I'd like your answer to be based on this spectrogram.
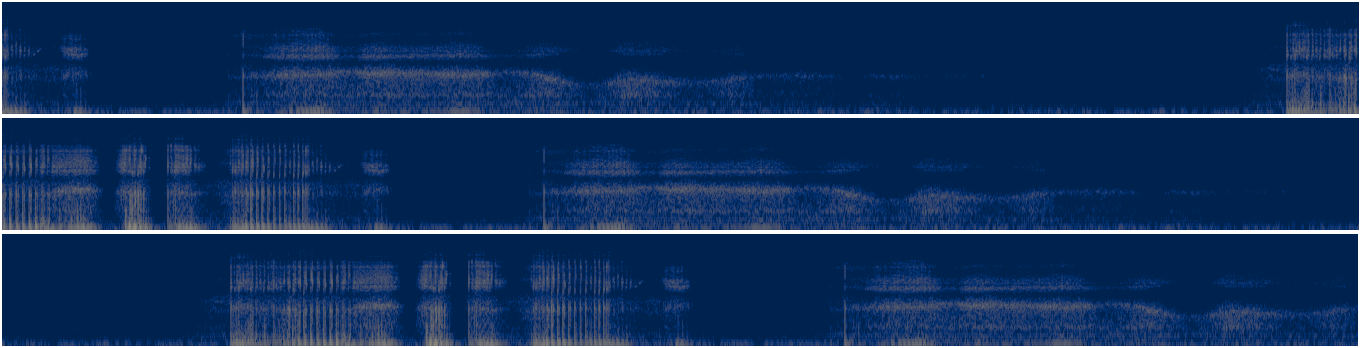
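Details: Heavy snoring during sleep: slow cycles of loud, rattling snores alternating with softer whistling breaths, about seven breaths a minute.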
